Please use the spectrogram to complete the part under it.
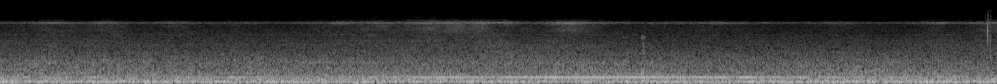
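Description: An airplane departs at Sydney Airport, heard as a steady, loud engine roar with a faint whine throughout and no clear voices.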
